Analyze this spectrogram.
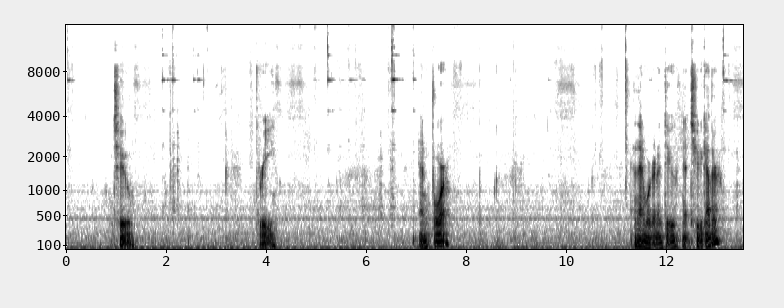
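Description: Knitting needles click and tap softly.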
